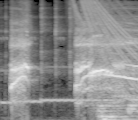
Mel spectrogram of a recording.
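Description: Cartoon sound effects: a short voice-like squeal over a held tone, then from about a second in a loud, shimmering magic swoosh whose pitch falls away, marking a magical scene transition.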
